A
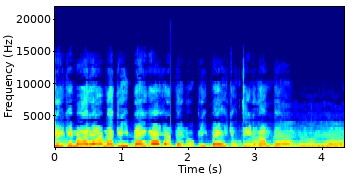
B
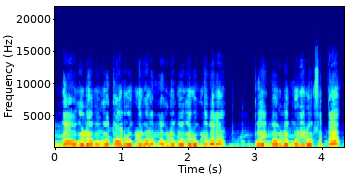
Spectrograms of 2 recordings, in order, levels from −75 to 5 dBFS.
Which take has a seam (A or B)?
A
